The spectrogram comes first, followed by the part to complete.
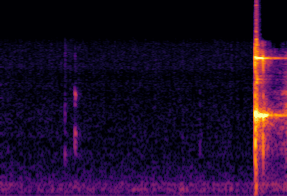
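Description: Silence, then near the end a single sharp click with a brief two-note ringing beep: the warehouse app's confirmation tone as the storage location is accepted.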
